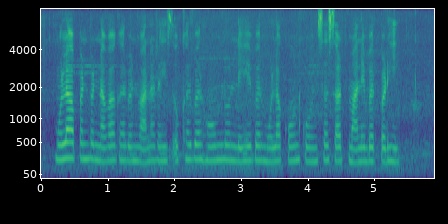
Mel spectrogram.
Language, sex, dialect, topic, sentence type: Chhattisgarhi, female, Central, banking, question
